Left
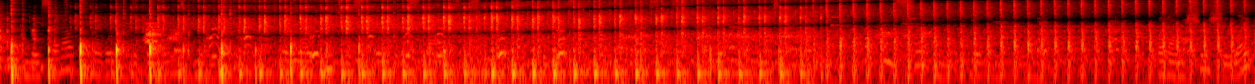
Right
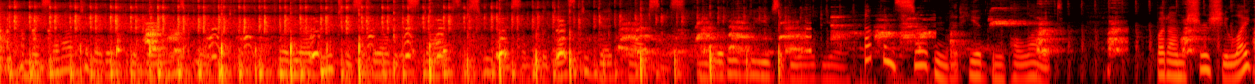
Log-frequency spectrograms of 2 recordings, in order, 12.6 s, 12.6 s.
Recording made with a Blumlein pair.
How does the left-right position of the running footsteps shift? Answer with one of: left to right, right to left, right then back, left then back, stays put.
left to right.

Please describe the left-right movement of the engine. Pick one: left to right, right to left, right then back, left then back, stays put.
right to left.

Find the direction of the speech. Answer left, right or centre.
right.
